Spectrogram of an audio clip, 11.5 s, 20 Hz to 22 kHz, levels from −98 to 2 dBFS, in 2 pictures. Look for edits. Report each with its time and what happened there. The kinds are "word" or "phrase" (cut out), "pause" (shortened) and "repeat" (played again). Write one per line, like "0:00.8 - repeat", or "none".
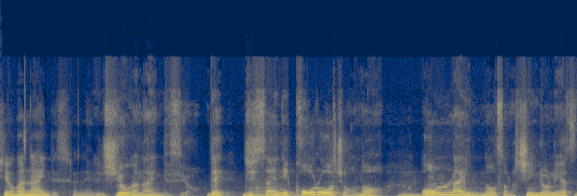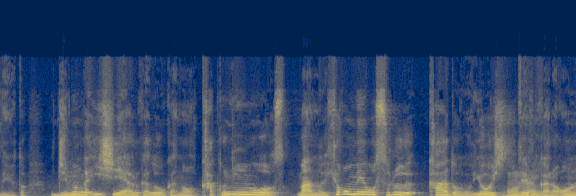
0:02.0 - pause
0:08.6 - pause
